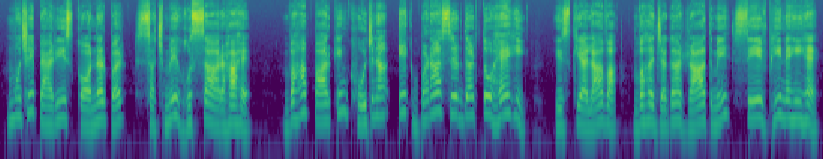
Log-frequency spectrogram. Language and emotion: Hindi, angry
